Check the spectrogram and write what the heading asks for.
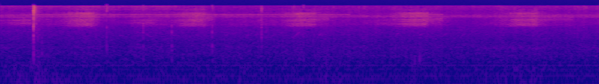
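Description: Schrade folding shovel digging into gravelly, rocky dirt: faint scraping, and the blade clinking sharply against a stone about half a second in, followed by smaller ticks. A high rasping hiss repeats about every second and a half throughout.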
